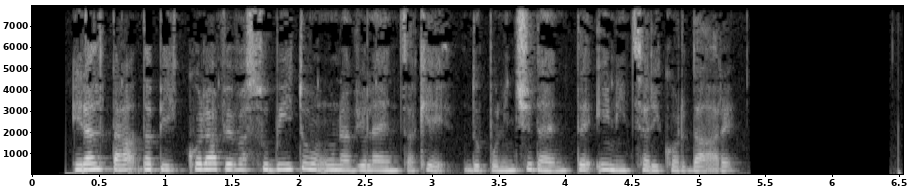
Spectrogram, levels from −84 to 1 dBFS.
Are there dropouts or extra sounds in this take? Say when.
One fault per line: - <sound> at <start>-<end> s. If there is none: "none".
none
